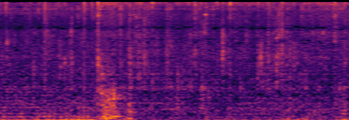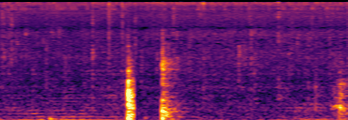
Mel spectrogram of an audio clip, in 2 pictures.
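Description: Meatballs and a piece of onion fry in a pan with a continuous close sizzle, broken by a couple of sharp clinks or stirring knocks near the end.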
